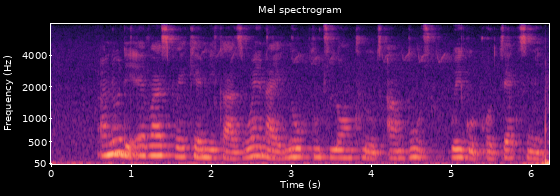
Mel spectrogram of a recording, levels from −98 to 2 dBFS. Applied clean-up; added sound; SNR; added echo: none; Water; 10 dB; reverberation time 0.4 s.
